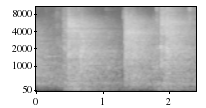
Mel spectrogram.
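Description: Table football game: sharp knocks and thuds of the ball being struck by the rod figures and hitting the wooden table, three hits about half a second, a second and a half and two seconds in.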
